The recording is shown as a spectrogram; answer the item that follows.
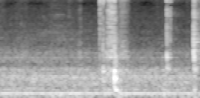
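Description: A metal spoon clicking against a dish as quinoa is spooned in: a couple of quick clicks about a second in and two more single clicks near the end, over a low steady hum.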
